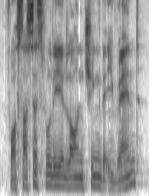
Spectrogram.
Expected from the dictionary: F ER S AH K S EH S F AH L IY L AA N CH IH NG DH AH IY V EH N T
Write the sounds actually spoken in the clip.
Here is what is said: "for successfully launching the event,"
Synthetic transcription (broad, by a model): F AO S AH K S EH S F AH L IY L AA N CH IH NG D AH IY V EH N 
